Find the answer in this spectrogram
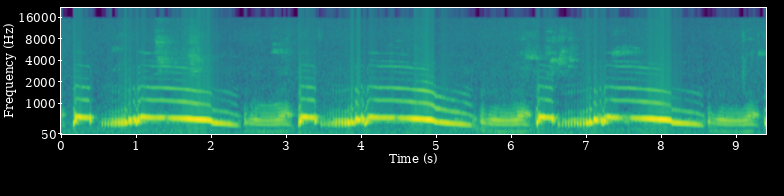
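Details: Puter pelung dove cooing, played to coax a silent dove into singing: three full phrases, each opening with a rolling throb, swelling into a long, slightly falling coo and ending in a short, wavering lower note.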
